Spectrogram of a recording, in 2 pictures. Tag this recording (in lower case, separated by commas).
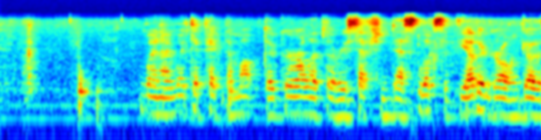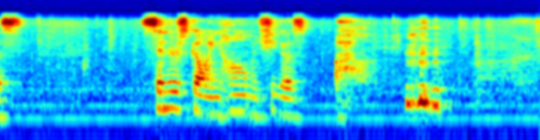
speech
